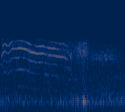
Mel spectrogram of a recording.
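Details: Hungry eight-week-old male Maine Coon kitten calling for food: one long, steady, slightly falling meow lasting almost a second, followed by a soft click, over a low indoor hum.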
